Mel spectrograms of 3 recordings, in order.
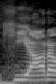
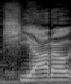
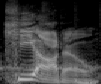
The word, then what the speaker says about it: Kato: completely different seasons yeah your name is pronounced like Keo and not chiato yep yep it's Kato like a maiato because I'm coffee themed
